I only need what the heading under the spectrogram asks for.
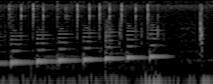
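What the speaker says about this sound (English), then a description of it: "Now a regular note block sounds like this." Minecraft note block in its regular harp-like tone, played as a rising run of about nine evenly spaced plucked notes, clear and alone over a faint game-ambience background.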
